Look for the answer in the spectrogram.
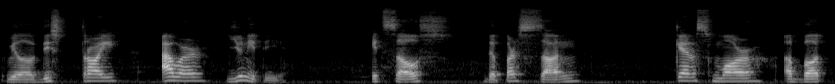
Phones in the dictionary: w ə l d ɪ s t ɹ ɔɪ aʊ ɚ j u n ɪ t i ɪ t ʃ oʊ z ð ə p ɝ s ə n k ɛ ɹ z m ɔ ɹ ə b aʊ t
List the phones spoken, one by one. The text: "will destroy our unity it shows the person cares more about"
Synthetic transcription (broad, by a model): w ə l d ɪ s t ɹ ɔɪ aʊ ɚ j u n ɪ t i ɪ t s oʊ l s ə p ɝ s ə n k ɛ ɹ s m ɔ ɹ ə b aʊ t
